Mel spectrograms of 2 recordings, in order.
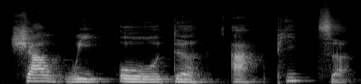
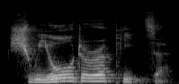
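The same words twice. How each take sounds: First: The words are said separately without linking or reduction. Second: The words are linked with a reduced 'ruh' sound. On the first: The speaker calls it wrong. "So the whole sentence is not" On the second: The speaker calls it right.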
